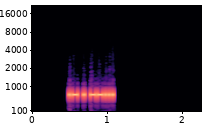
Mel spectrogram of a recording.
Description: Morse code, heard as a keyed tone, about 49 wpm, 700 Hz. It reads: AE7
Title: USA Call Sign Prefixes - Repeated 2x - 50wpm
